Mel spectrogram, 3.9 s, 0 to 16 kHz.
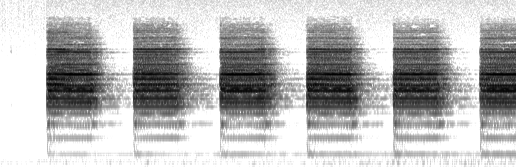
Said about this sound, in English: No, is it ringing? Can you hear nothing? No. Okay, there's like a DEFCON 1 bell going off. That's to save people who've not turned their phones on silent.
